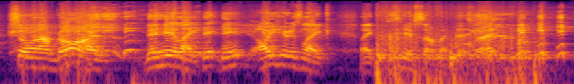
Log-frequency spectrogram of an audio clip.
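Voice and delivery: loud and high, laughing throughout. Real, not acted. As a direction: crack up mid-sentence. Laughing while telling drunk story.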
